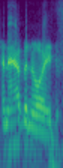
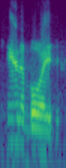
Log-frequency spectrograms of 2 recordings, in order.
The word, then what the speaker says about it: cannabinoid: By the way, I just wanted to point out the ignorance of that state official when he was mispronouncing cannabinoid. He called it cannaboid.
